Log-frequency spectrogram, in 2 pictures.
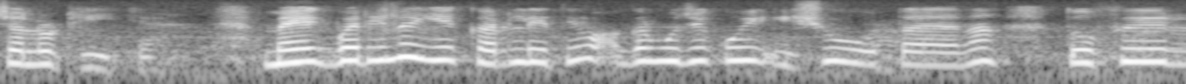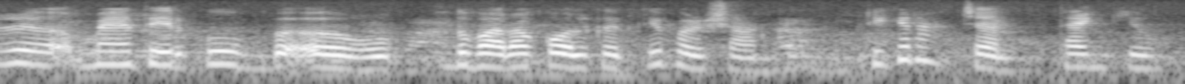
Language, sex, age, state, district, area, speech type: Urdu, female, 30-45, Delhi, North East Delhi, urban, spontaneous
